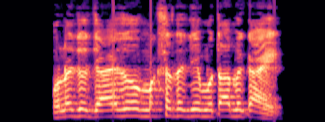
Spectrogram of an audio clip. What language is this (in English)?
Sindhi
